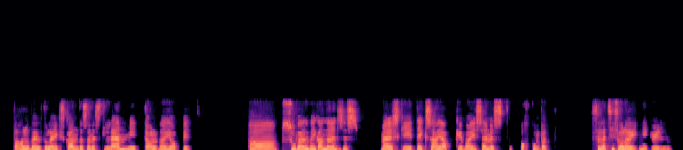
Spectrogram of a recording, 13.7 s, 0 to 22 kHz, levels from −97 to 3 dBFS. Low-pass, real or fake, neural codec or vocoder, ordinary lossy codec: 7.2 kHz; real; none; none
